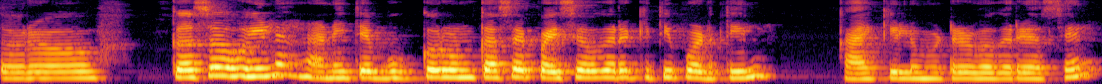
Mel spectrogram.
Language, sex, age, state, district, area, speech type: Marathi, female, 30-45, Maharashtra, Amravati, urban, spontaneous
